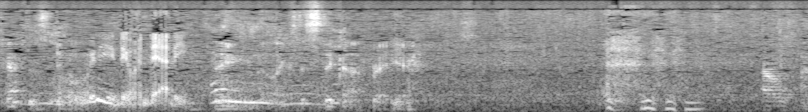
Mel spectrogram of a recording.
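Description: A young man talks and laughs playfully close by.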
